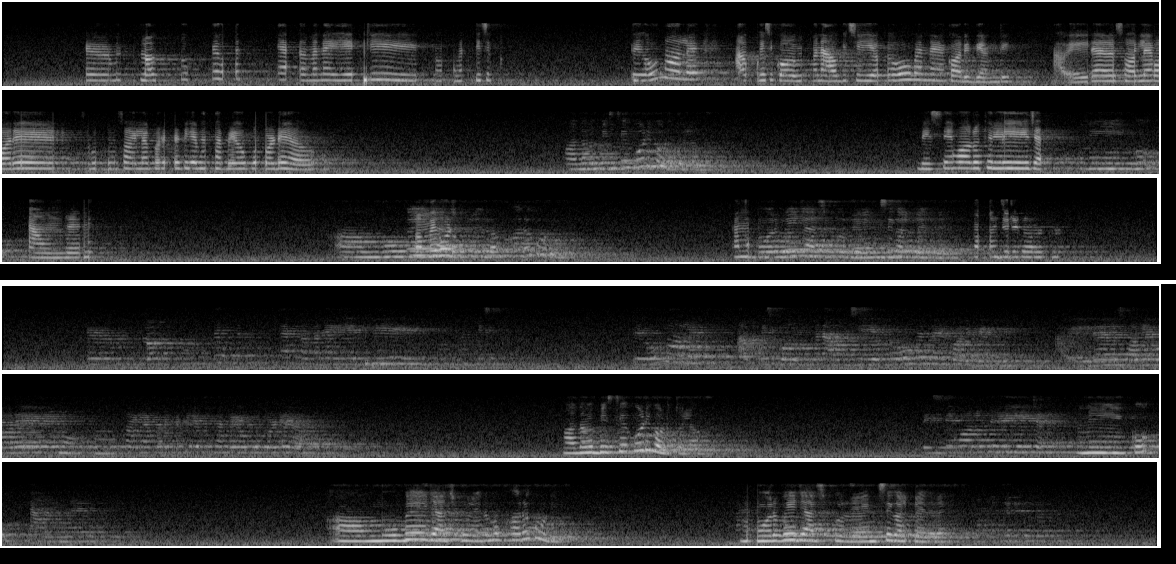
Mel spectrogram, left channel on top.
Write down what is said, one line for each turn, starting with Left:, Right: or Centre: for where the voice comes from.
Left: ୍ <unintelligible> <unintelligible> ମାନେ ଇଏକି <unintelligible> ହଉ ନହେଲେ। ଆଉ କିଛି କ ମାନେ ଆଉ କିଛି ଇଏ ହଉ ମାନେ କରିଦିଅନ୍ତି ଆଉ ଏଇ। ଏ ସରିଲା ପରେ
Right: ହଁ
Left: ସବୁ
Right: ହଁ।
Left: ସରିଲା ପରେ ଟିକେ ଭାବିବାକୁ ପଡେ ଆଉ।
Right: ହଁ ତମେ ବିଷିଏ କୋଉଠି କରୁଥୁଲ?
Left: ବିଷିଏ ମରୁଥିଲି ଯା।
Right: ମାନେ କୋ
Left: ଟାଉନ ରେ <unintelligible>
Right: ଅ ମୁଁ ବି
Left: ତମେ
Right: ଯାଜପୁରରେ
Left: କୋଉଠି କରୁଥିଲ?
Right: ତମ ଘର କୋଉଠି?
Left: ଆମ
Right: ମୋରବି ଯାଜପୁରରେ ଏନ୍ସି କଲଜ ରେ।
Left: <unintelligible>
